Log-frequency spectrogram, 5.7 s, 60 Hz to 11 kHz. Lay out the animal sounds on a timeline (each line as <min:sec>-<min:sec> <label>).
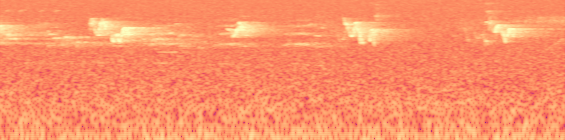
0:00.0-0:00.8 Black-capped Chickadee (Poecile atricapillus)
0:00.0-0:02.0 American Robin (Turdus migratorius)
0:00.0-0:05.7 Red-eyed Vireo (Vireo olivaceus)
0:01.4-0:03.4 Blue Jay (Cyanocitta cristata)
0:04.7-0:05.7 Black-throated Blue Warbler (Setophaga caerulescens)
